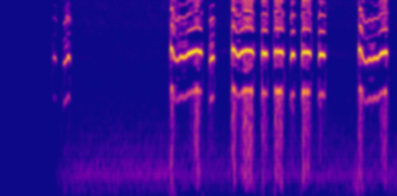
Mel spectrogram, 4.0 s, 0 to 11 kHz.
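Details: A female killdeer guarding her nest of 2 eggs in gravel gives loud, shrill, piercing alarm notes in quick bursts, about eight in a rapid run, fussing at an approaching car; faint low engine hum.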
